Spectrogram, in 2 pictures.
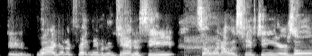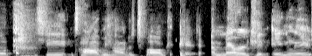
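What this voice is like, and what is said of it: Southern American accent. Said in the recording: “do you have a Southern accent?”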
